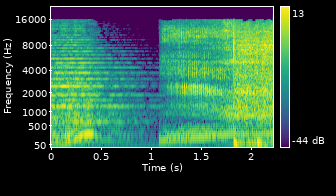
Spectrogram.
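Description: Edited-in sound effects over background music: a short rising swoop, then about a second in a sudden whooshing rush with a steady hum and low thuds near the end, the kind of whoosh laid under a blurred scene transition.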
